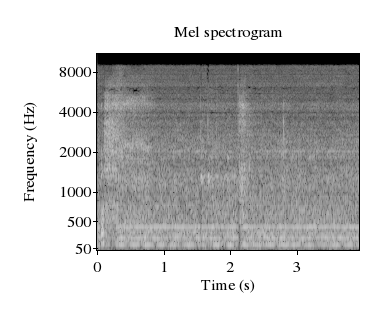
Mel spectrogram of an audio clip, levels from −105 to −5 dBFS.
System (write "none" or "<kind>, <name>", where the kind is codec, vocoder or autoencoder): codec, DAC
